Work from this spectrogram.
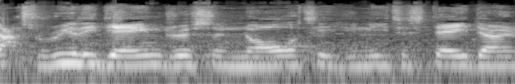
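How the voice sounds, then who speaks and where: A man's fairly high, monotone voice with flat intonation, audible room echo and noticeable background noise. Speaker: travel vlogger. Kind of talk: vlog walkthrough.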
